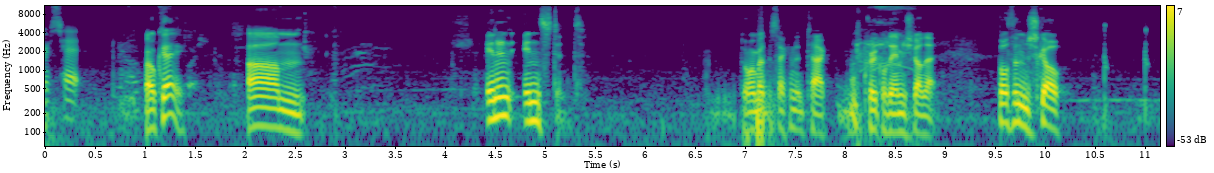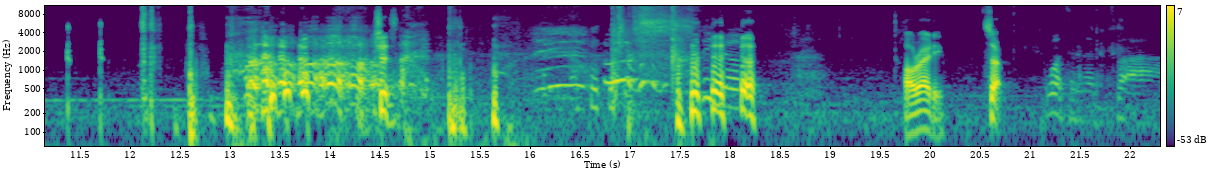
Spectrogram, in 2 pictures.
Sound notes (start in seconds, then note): 12.1 footsteps; 12.3 thud; 12.9 laughter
